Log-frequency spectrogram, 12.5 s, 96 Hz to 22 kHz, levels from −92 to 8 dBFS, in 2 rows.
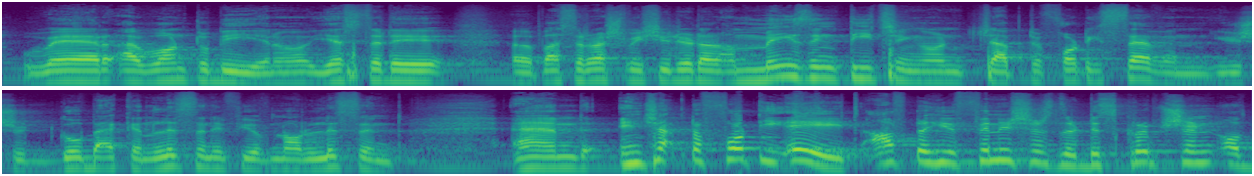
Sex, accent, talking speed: male, Indian, 190 wpm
